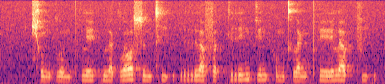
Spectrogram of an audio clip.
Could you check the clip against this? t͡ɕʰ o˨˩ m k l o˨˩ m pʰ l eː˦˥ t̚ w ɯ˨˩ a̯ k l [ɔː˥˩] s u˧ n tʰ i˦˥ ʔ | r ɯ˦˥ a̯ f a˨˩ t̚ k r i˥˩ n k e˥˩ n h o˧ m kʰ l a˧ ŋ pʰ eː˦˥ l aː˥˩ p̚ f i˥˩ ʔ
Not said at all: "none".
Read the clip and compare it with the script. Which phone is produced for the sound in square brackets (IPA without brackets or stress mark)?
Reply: ɔː˥˩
